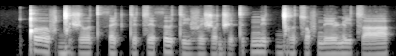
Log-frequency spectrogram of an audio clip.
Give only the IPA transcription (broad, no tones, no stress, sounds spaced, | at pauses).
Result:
ǃ ɤː f ɡ͡ǀ i ʒ ɤː t θ ɛ t͡ʃ t e t͡s e θ ɯ t i v e ʒ ɔ d͡ʒ e t | n̪ i t ɡ͡ǀ ɤ t͡s ɔ f n̪ eː ɳ i t͡s aː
